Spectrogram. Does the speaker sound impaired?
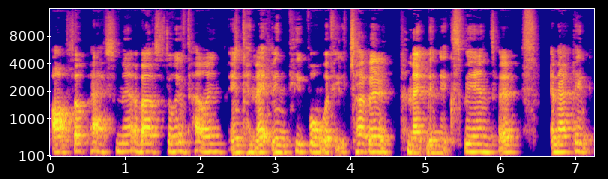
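Yes: cerebral palsy; born two months premature.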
